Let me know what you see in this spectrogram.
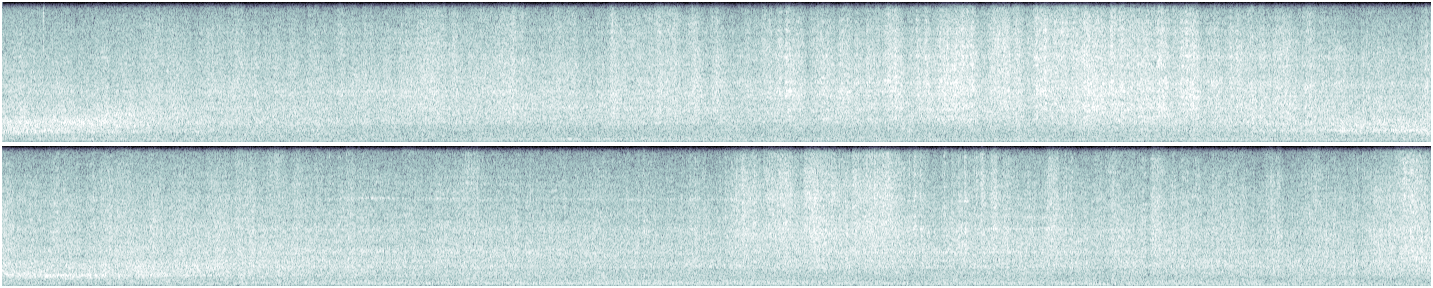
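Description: Freight train cars rolling past: autorack cars, then double-stack container well cars, their steel wheels running steadily on the rails.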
